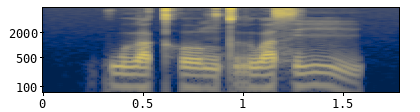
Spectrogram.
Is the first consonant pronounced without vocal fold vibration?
yes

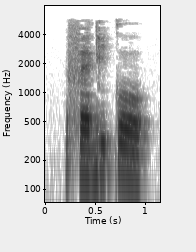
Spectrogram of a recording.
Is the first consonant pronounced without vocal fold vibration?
yes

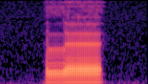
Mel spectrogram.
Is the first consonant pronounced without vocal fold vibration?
no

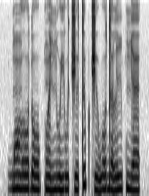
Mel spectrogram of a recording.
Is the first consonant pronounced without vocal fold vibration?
no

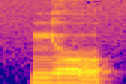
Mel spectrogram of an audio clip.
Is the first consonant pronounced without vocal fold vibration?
no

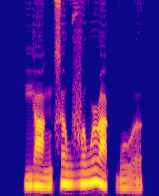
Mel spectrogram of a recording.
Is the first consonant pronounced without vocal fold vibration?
no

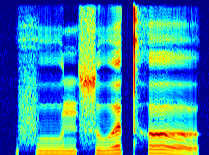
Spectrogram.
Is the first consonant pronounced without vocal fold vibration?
yes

